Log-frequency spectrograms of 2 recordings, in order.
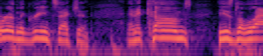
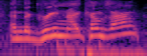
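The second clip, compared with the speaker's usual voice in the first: ordinary talk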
